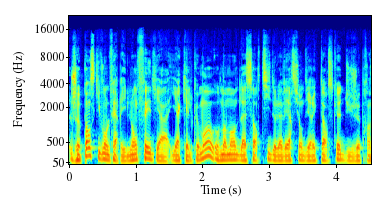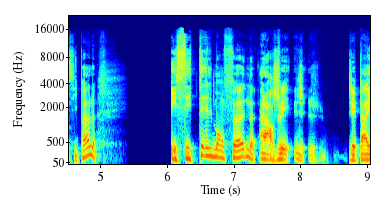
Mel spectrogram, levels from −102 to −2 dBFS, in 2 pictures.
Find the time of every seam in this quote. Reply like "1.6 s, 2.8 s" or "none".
1.2 s, 2.1 s

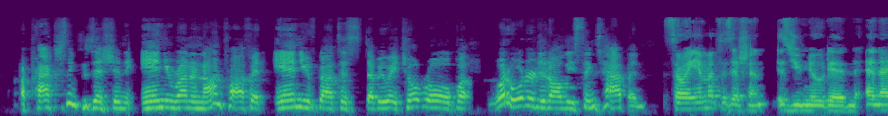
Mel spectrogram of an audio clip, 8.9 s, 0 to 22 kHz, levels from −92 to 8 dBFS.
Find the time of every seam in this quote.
4.8 s, 6.6 s

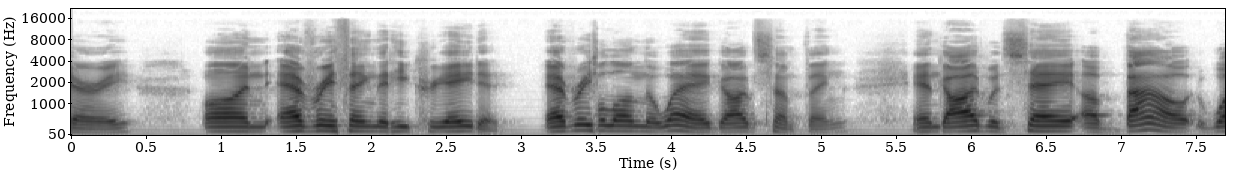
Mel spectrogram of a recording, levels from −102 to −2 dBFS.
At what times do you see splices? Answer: 3.5 s, 4.5 s, 5.8 s

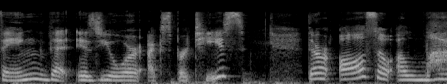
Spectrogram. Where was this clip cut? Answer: none

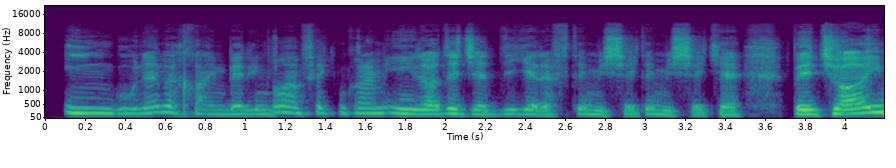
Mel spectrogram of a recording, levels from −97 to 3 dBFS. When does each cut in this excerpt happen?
1.1 s, 3.0 s

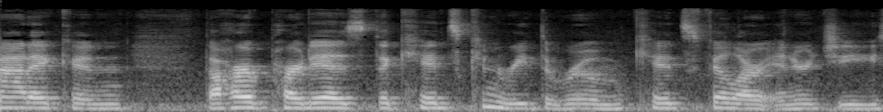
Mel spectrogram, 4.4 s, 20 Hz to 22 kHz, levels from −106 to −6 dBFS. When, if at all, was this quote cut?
none

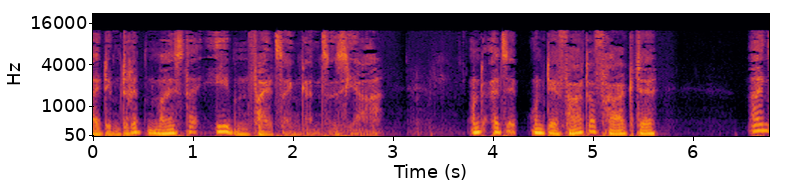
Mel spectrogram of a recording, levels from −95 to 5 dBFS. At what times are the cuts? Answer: 4.2 s

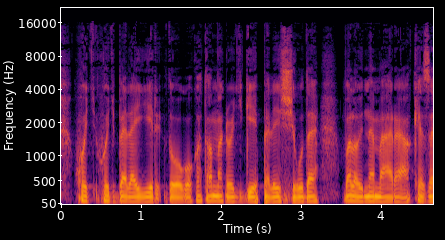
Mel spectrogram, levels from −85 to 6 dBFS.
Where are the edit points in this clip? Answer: 1.3 s, 2.1 s

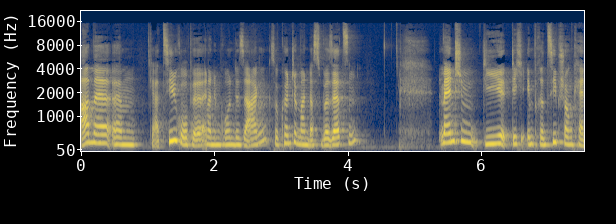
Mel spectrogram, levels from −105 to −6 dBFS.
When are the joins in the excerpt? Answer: 1.9 s, 5.4 s

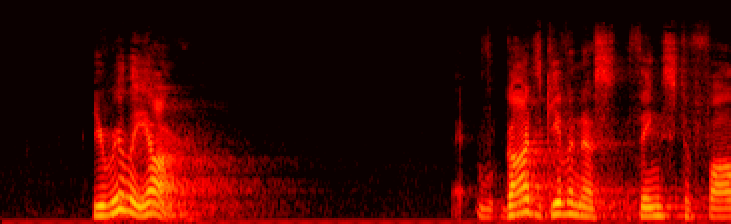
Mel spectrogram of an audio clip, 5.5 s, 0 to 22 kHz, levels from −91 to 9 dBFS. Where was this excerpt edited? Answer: none

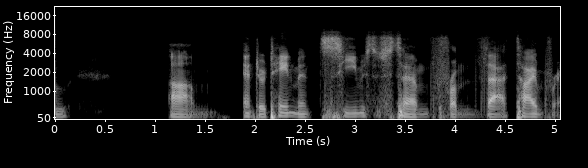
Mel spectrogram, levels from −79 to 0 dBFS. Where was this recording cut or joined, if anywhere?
none

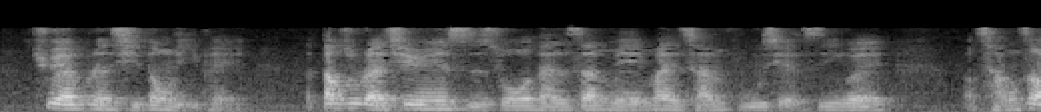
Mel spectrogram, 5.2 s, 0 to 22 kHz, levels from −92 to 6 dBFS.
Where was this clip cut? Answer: none

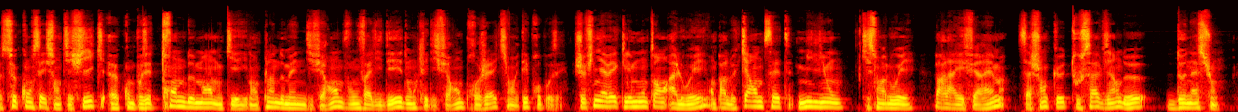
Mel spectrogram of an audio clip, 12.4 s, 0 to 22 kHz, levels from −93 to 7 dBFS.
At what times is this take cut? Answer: 2.5 s, 8.5 s

